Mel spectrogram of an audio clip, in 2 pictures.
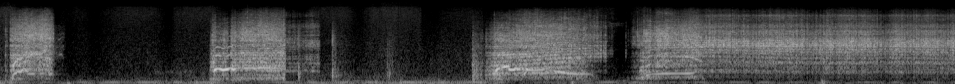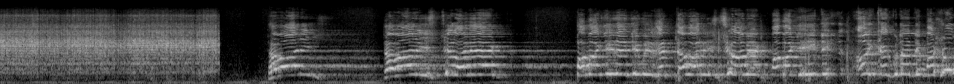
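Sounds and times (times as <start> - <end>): whirring grinding sound effect: 0.0 - 0.6, 2.1 - 3.2, 4.8 - 11.8.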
